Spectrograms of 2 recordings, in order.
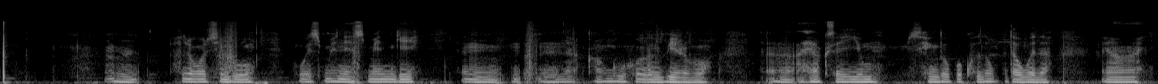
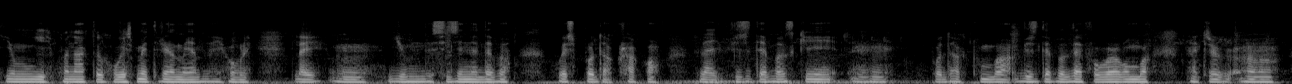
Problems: constant background noise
